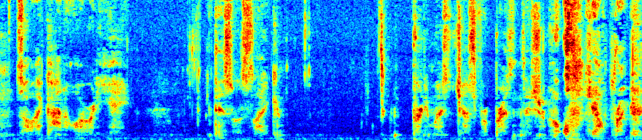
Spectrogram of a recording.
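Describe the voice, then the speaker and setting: A man is whispering. He goes at a fairly quick pace. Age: middle-aged. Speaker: ASMR content creator. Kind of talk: casual talk to camera.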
